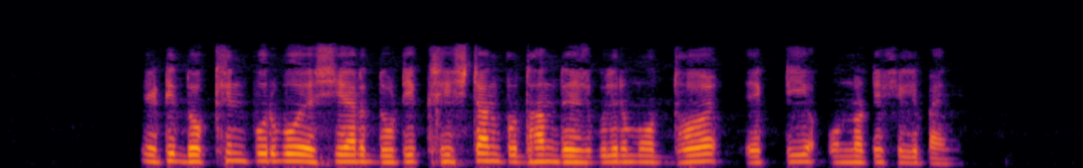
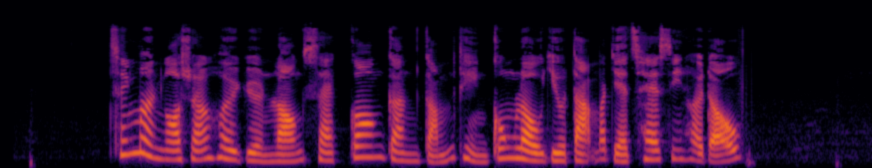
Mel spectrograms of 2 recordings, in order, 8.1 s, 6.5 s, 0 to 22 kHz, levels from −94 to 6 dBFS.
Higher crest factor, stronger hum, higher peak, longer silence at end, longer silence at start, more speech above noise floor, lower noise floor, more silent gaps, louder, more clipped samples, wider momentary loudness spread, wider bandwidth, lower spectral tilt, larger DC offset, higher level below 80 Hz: about the same, 18 dB vs 20 dB; neither; first, -6 dBFS vs -10 dBFS; about the same, 1 s vs 1 s; first, 1.05 s vs 0.85 s; first, 66 dB vs 53 dB; first, -89 dBFS vs -83 dBFS; neither; first, -24 LUFS vs -30 LUFS; neither; first, 11 LU vs 8 LU; second, 7.6 kHz vs 12 kHz; first, -7 dB/octave vs -4 dB/octave; neither; first, -64 dBFS vs -86 dBFS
